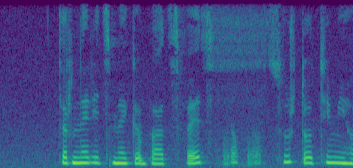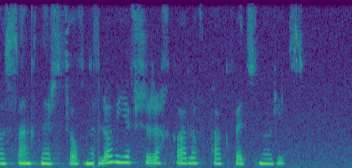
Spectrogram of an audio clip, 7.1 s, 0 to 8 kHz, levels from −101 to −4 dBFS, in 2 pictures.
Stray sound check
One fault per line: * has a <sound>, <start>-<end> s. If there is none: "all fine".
* has a laugh, 2.2-2.6 s
* has a dropout, 4.5-4.5 s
